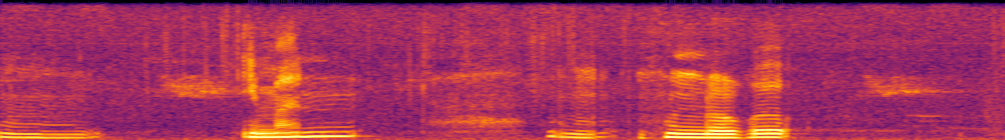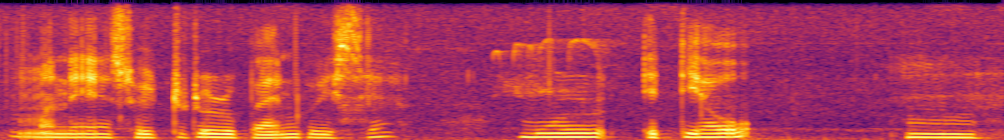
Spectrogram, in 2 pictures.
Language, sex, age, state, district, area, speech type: Assamese, female, 18-30, Assam, Jorhat, urban, spontaneous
